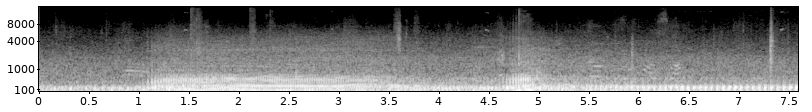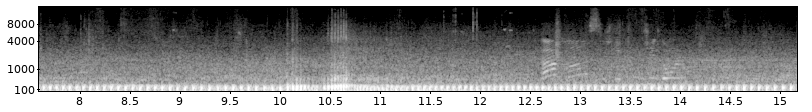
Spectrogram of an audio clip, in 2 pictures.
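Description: An engine idling close by, a steady low pulsing sound, with people's voices rising over it now and then.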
